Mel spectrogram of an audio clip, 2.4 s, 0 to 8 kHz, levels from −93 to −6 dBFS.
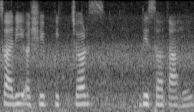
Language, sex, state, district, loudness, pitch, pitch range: Marathi, female, Maharashtra, Chandrapur, -30 LUFS, 220 Hz, 210-225 Hz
